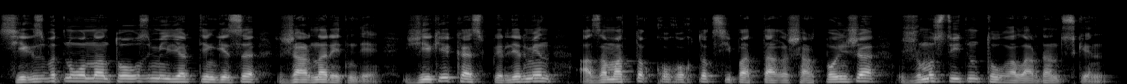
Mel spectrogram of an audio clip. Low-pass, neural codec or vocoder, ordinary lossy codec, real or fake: none; none; none; real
